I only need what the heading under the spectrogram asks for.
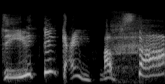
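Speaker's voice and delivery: high, fast, mocking impression.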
